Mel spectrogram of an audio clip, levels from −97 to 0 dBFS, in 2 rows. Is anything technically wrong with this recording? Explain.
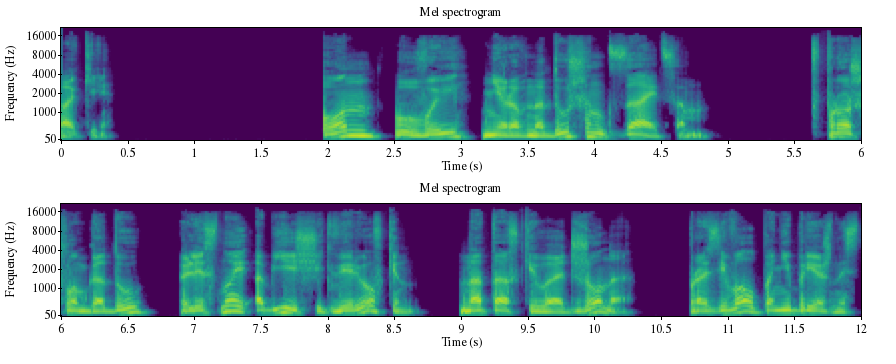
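No, no technical faults detected.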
